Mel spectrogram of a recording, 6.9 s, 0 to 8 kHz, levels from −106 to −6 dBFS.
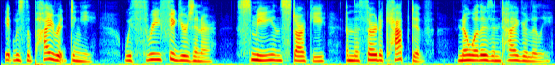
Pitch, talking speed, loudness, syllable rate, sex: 220 Hz, 200 wpm, -20 LUFS, 5.8 syllables/s, female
